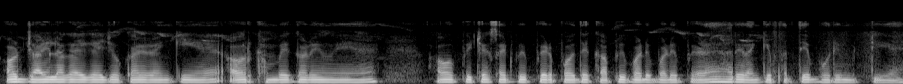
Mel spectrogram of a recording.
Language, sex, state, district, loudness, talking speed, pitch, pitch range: Hindi, male, West Bengal, Jalpaiguri, -17 LUFS, 205 wpm, 110 Hz, 105-110 Hz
